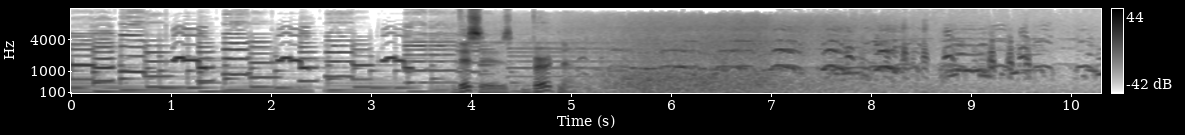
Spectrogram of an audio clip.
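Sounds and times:
gulls mewing and yelping on beaches in August: 0.0 - 10.2
wind: 3.5 - 10.2
steady crashing surf: 3.8 - 10.2
speech: 3.9 - 5.2.

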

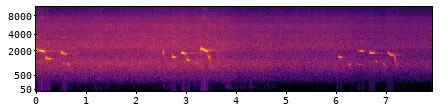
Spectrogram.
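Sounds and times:
Kauai O'o song with clear flute-like whistled notes: 0.0 - 0.7, 2.6 - 3.6, 6.0 - 7.3
steady hiss: 0.0 - 7.9.

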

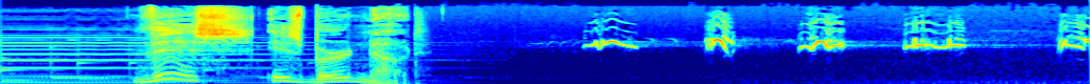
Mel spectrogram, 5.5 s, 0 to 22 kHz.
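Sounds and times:
speech: 0.8 - 2.2
American robin giving high clear chirping calls: 2.6 - 5.4.

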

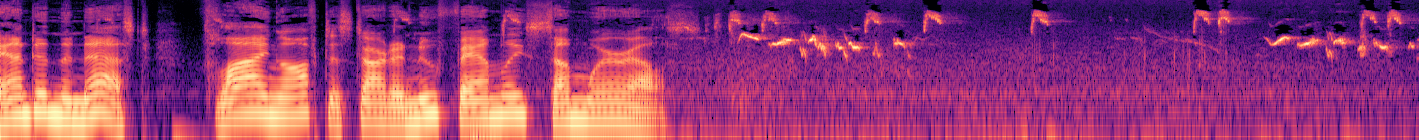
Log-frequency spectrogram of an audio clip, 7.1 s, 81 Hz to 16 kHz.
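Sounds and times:
speech: 0.0 - 3.7
faint outdoor hiss: 0.0 - 7.0
fairy wren calling with its family's password note: 1.8 - 7.0.

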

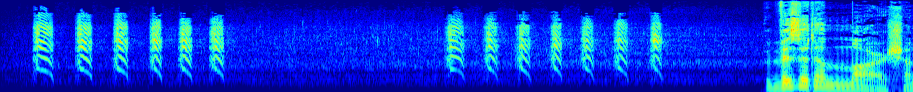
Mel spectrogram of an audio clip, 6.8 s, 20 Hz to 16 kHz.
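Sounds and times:
northern harrier calling: 0.2 - 1.8, 3.3 - 5.1
speech: 5.8 - 6.8.

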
